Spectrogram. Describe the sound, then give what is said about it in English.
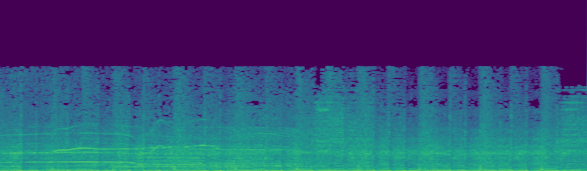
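A loud, sustained crowd roar of cheering for Shell, which donated gas cards, with scattered high whoops and yells, dense and continuous for several seconds without any clear speech. “Hey, how about you guys give it up for Shell?”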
